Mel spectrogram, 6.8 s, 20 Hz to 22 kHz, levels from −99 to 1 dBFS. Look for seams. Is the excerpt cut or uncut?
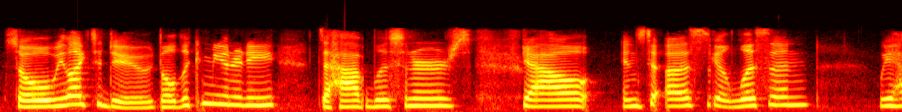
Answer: cut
